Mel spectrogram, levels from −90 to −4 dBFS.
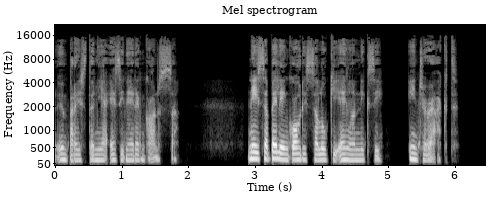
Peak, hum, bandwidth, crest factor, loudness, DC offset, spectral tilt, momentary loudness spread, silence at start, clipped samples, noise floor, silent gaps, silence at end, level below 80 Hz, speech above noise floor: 0 dBFS; none; 16 kHz; 20 dB; -19 LUFS; under 0.1%; -5.5 dB/octave; 15 LU; 0.05 s; under 0.1%; -64 dBFS; none; 0.45 s; -62 dBFS; 46 dB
